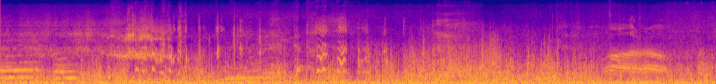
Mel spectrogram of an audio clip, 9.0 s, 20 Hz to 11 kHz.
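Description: A Mazda RX-8 drives hard and skids, with tyre squeal and engine roar under heavy wind buffeting on the microphone, loud and constant, while voices shout over it.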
